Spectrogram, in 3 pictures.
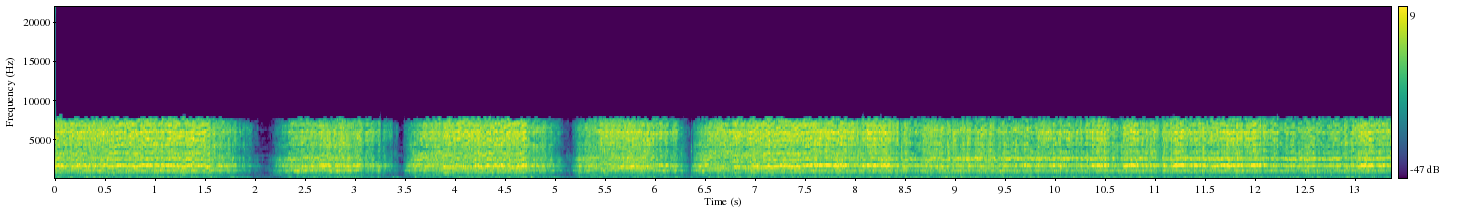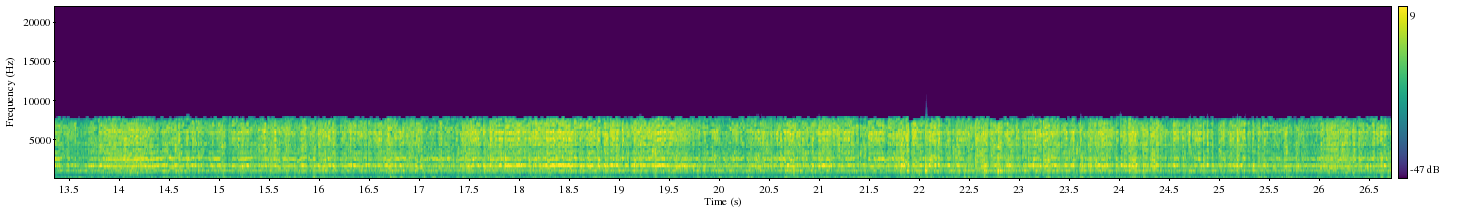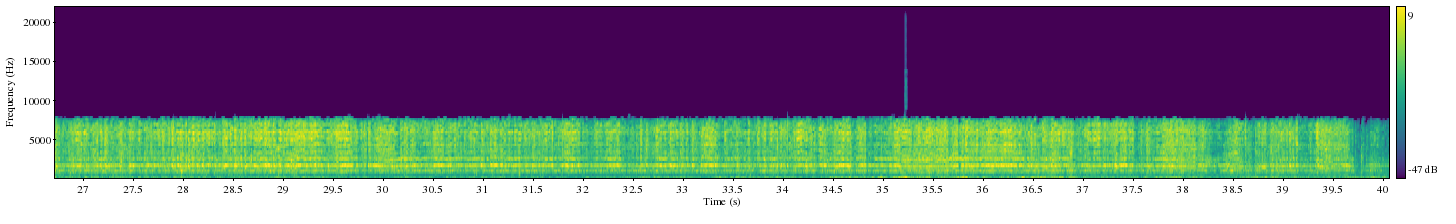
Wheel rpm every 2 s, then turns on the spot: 180, 90, 130, 150, 220, 230, 230, 230, 220, 230, 230, 230, 230, 220, 230, 230, 240, 230, 220, 160.
none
